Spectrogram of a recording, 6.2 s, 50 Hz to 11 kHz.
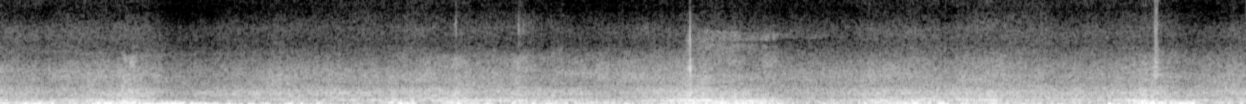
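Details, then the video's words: Flying honey bees crowd a hive entrance on a sunny February day, captured with a GoPro Hero 7 Black; deep pulsing buzz rising and falling as individual bees pass close, with a few sharp clicks of bees touching the camera. "Honey Bees - ambient video and audio"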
